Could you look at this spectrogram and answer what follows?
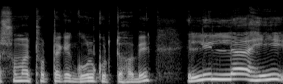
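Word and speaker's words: لِلَّهِ: ঠোটটাকে গোল করতে হবে লিল্লাহি শব্দে লামে জের থাকায় লামটা পাতলা হবে লিল্লাহি হবে লিল্লাহি নয় রব্বি এখানে রটা ভারী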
